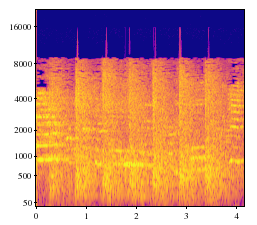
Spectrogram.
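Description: A run of six thuds in a steady rhythm, about two a second, over voices.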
